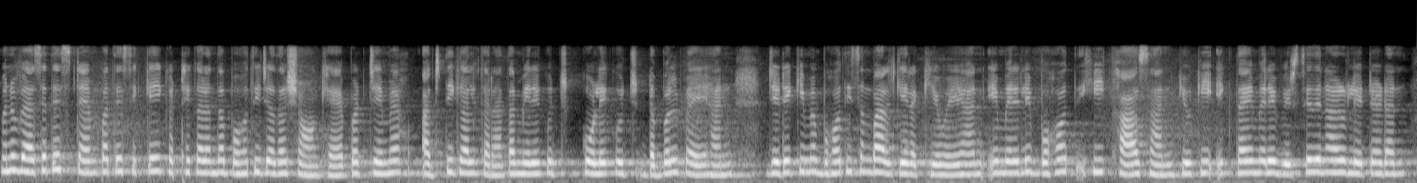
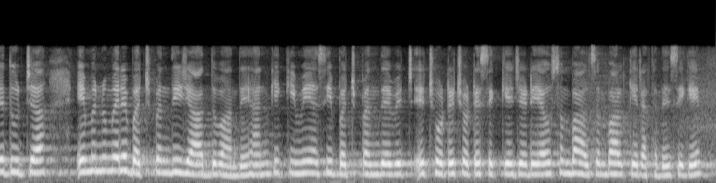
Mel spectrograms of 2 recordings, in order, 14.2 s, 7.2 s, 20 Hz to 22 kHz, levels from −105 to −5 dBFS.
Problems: constant background noise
